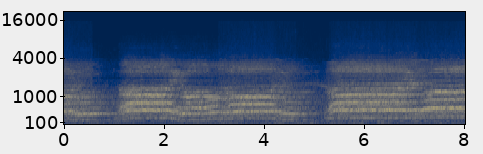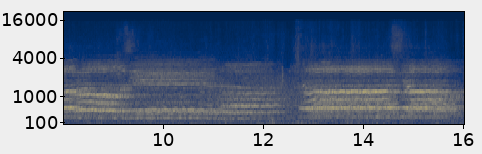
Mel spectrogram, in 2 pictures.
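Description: A group of voices singing a liturgical chant of the Byzantine rite in long held phrases, with brief breaks for breath about a second in, about five seconds in and shortly before the end.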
